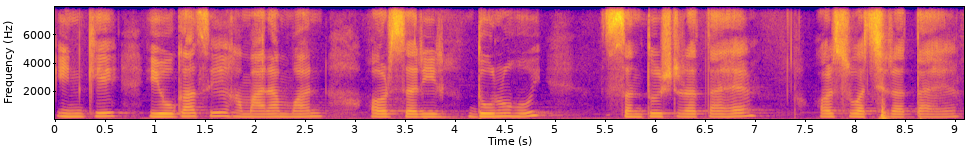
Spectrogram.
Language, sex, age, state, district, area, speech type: Hindi, female, 30-45, Uttar Pradesh, Varanasi, rural, spontaneous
